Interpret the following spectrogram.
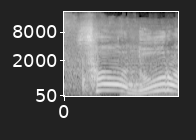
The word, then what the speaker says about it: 선우: 원래는 이 서누인데 서누로 나오죠. 이런 식의 쌍발음이나 명확하지 않는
